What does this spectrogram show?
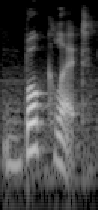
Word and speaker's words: booklet: And the next one, booklet. Remember, Joanne was talking about these coupon booklets, and the pronunciation is booklet. It's not let, although it's L-E-T, it's pronounced as an L-I-T, a short I sound, booklet.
